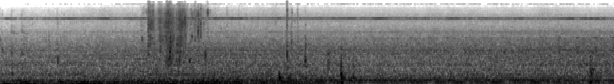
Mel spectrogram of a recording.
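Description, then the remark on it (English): Water splashes in a few short bursts beside a fishing boat against a steady, low engine drone, the loudest splash coming early before smaller slaps trail off. No one speaks. “Splashing around here.”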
